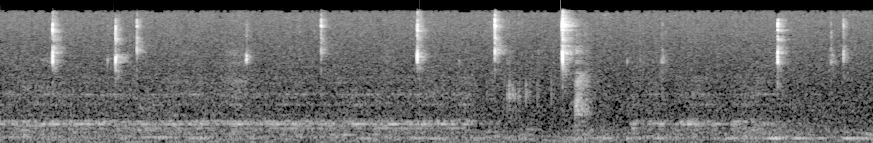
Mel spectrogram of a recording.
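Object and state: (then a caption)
Soap bar being scored. A hand-held, solid, rounded soap bar with orange and white stripes has crossing lines scored into its face by a thin blade tip. Sharp, bright clicks and scratches rise over a low steady hum, with about ten distinct hits spread across the clip. The loudest scrape comes near the middle.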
